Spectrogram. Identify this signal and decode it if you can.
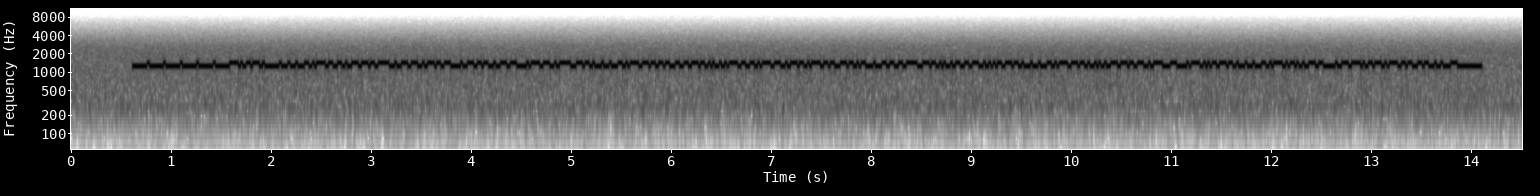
RTTY (45.45 baud, 170 Hz shift), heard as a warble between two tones, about 1360 Hz centre. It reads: QUEIA TAN MALAMENT QUE LI FEIEN EL BUIT FINS QUE JA NOMES QUEDAVA ELL.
